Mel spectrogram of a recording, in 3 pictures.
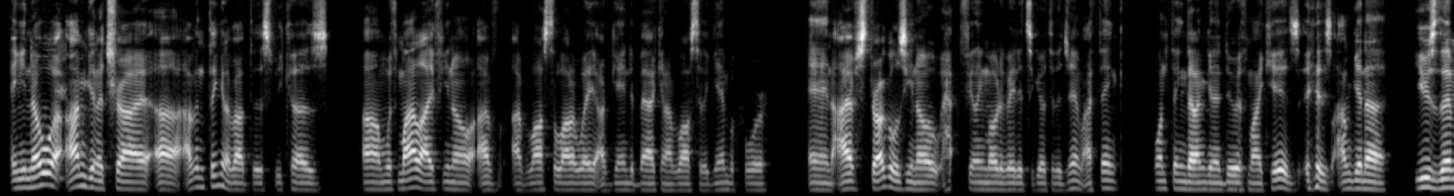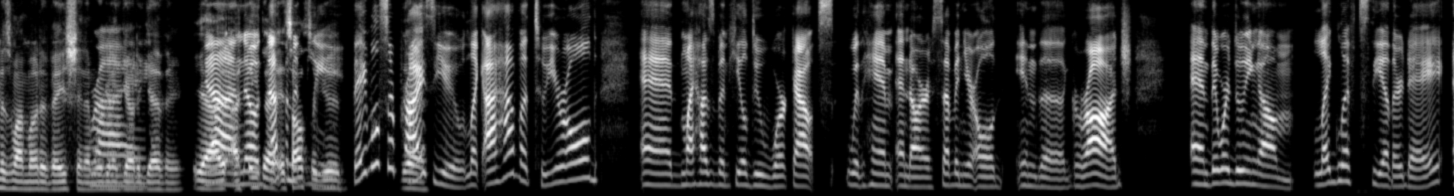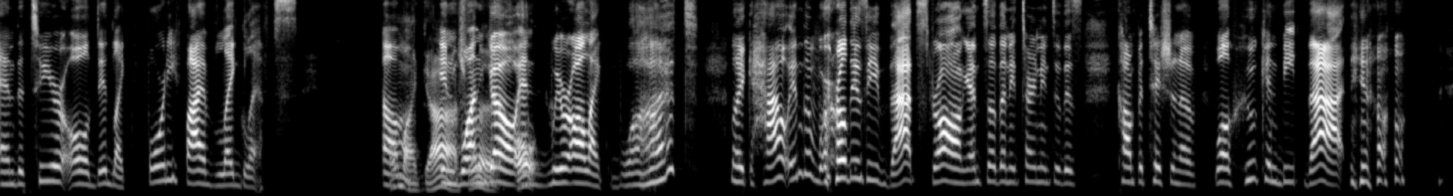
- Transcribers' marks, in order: laughing while speaking: "is"; other background noise; surprised: "What?"; laughing while speaking: "world"; stressed: "that"; stressed: "that"; laughing while speaking: "you know?"
- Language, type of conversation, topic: English, unstructured, How do you notice your hobbies changing as your priorities shift over time?
- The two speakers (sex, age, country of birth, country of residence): female, 40-44, Philippines, United States; male, 18-19, United States, United States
